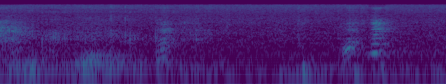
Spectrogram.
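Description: A goat kid bleating faintly: one short, high call near the end.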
